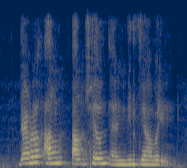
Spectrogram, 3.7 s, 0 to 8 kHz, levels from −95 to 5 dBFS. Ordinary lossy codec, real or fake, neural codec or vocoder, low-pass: Opus, 64 kbps; fake; codec, 24 kHz, 1.5 kbps, HILCodec; 7.2 kHz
